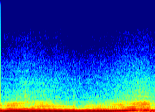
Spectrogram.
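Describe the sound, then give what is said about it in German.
A car engine revs up loudly, its pitch climbing through gear changes as the vehicle accelerates away, with no voices. “und hat erstmals seinen Chefreporter fürs Mythologische ins Auto gesetzt, und zwar, Ach ja, mich.”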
